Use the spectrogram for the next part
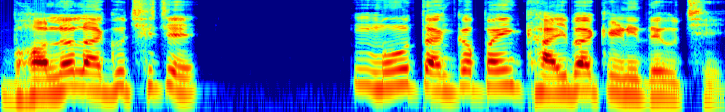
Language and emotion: Odia, happy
